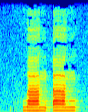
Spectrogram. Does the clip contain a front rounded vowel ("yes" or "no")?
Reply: no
